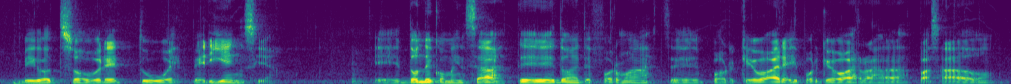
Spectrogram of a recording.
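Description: Noticeable background noise sits behind a man speaking very slowly. His voice is very deep and low, his intonation monotone and flat. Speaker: podcast host. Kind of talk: casual interview. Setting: in person, recorded together.

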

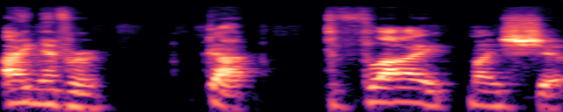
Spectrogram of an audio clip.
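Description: A man puts on a robotic character voice pitched fairly high. He speaks at a fairly slow pace.

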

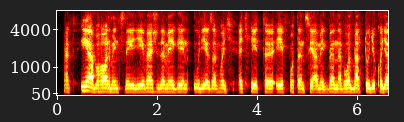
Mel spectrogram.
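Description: A man's medium-pitched voice in a flat monotone. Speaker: football pundit. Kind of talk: casual football discussion. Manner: hesitant, repeats words.

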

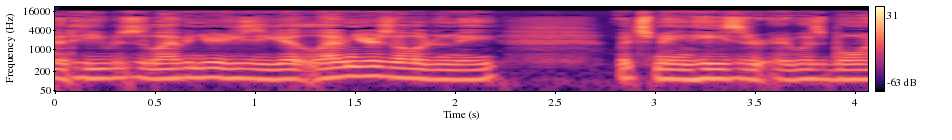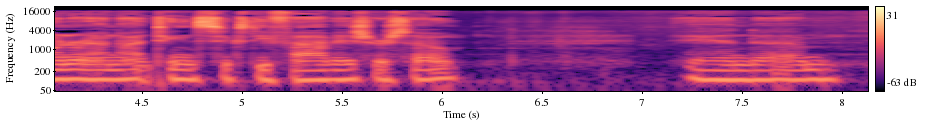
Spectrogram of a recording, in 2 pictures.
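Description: With an Oklahoma accent, a man speaks fairly slowly at a medium pitch in a monotone, flat intonation. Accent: rural Oklahoma American. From southeastern Oklahoma, US. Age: 40s. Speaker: podcaster and musician. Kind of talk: solo monologue podcast. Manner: halting, many fillers; informal, conversational.

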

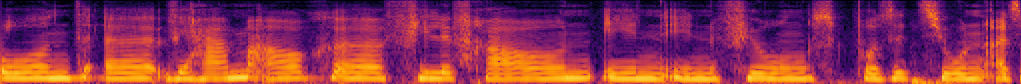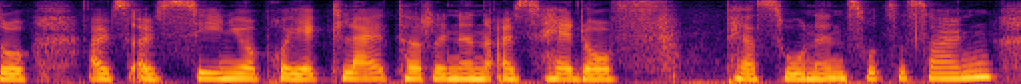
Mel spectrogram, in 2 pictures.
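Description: A woman speaks at a medium pitch and a very slow pace. Her intonation is monotone and flat, her loudness very even. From Austria, Vienna. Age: 30s. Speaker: real estate sustainability manager. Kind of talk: interview.

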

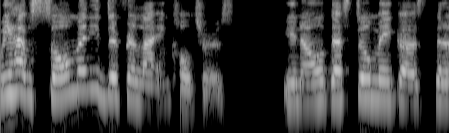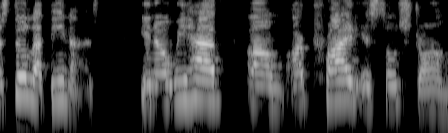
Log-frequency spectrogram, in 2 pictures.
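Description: With lively intonation, an unremarkable speaking voice moves along at a moderate pace. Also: woman, fairly high pitch for a woman. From New York City (the Bronx), Puerto Rican parents. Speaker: podcast host. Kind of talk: casual chat.

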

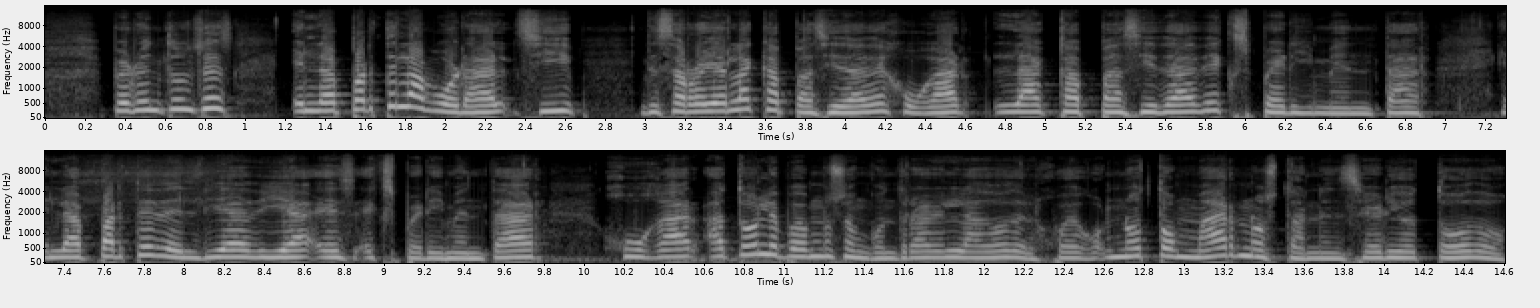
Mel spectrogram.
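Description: A woman has a plain, everyday voice, pitched fairly high and moving at a moderate pace. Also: ordinary pitch variation. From Mexico City. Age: 40s. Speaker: lawyer and meditation workshop leader. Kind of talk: casual radio interview.

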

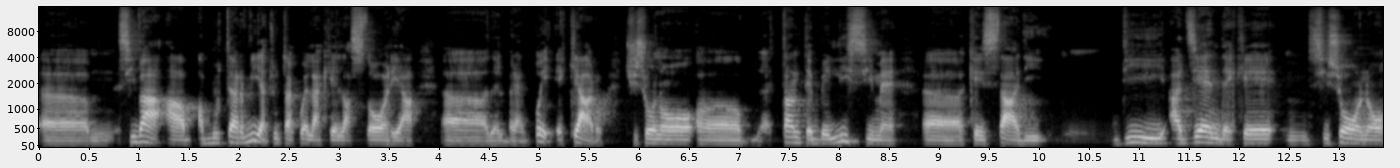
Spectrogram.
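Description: On a very clean recording with a silent background, a man speaks very slowly at a medium pitch with ordinary pitch variation. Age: 30s. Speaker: brand designer. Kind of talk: interview. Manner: halting, many fillers.

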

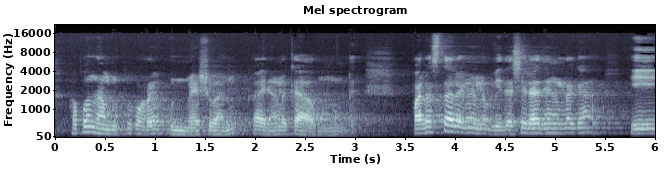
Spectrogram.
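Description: A fairly high-pitched man with ordinary pitch variation, amid noticeable background noise and audible room echo. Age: old. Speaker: homeopathy doctor and martial arts teacher. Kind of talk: video lecture. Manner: halting.

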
